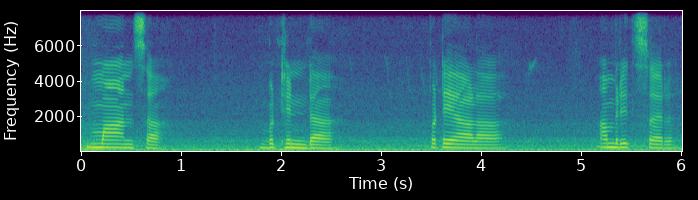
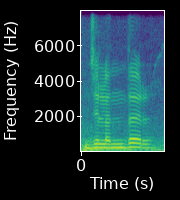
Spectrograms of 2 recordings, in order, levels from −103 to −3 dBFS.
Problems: constant background noise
